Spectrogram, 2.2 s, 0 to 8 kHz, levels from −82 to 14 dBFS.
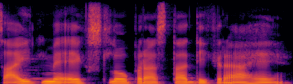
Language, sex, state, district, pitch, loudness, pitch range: Hindi, male, Arunachal Pradesh, Lower Dibang Valley, 120 Hz, -17 LUFS, 110-130 Hz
